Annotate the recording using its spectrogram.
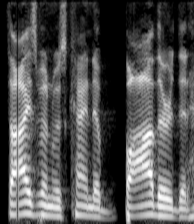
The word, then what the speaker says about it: Theismann: Theismann rhymes with Heisman. He changed the pronunciation of his last name.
